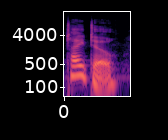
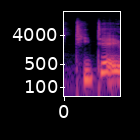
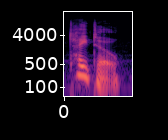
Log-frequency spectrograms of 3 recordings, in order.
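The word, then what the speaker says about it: Tite: is Taito Cobo which I didn't know was pronounced tight oh I went and looked that up because I wasn't sure I thought it was tea day or teitei but it's not it's it's pronounced tight oh and if you don't know who that is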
